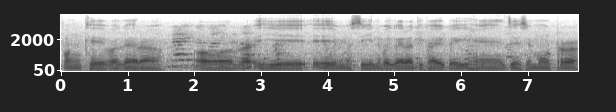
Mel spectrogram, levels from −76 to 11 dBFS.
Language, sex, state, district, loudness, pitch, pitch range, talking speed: Hindi, female, Haryana, Charkhi Dadri, -17 LUFS, 90 Hz, 90-95 Hz, 95 wpm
